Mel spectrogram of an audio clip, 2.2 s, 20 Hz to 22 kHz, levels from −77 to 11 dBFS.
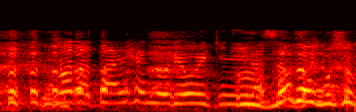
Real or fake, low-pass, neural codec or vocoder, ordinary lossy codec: real; 7.2 kHz; none; AAC, 32 kbps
